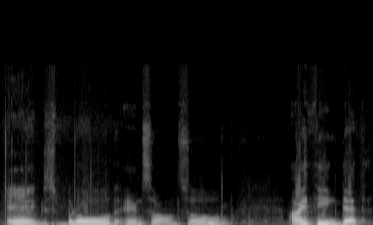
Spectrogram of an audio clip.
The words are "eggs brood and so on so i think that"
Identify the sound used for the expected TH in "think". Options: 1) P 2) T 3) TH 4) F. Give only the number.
3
